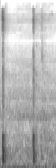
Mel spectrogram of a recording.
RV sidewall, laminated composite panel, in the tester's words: That's hollow, there's nothing. So the floor is gone and the wall is gone.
